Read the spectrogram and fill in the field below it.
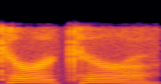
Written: caracara

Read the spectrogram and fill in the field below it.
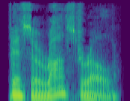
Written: fissirostral

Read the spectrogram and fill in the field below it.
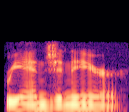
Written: reengineer

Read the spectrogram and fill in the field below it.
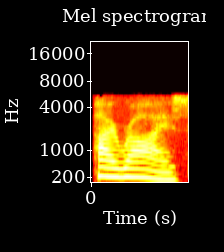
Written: high-rise

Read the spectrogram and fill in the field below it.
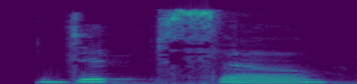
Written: dypso

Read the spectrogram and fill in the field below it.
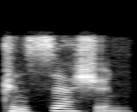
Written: concession

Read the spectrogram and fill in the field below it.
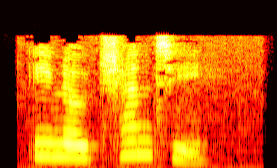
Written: Innocenti

